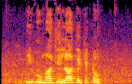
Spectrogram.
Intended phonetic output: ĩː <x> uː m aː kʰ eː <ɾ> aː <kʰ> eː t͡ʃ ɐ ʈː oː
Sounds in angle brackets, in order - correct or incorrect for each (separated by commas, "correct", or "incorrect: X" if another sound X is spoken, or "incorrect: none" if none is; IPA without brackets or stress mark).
incorrect: k, incorrect: l, incorrect: k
